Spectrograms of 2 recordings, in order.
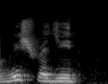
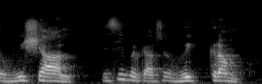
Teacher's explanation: ब का उच्चारण स्थान क्या है, ओष्ठ, और जबकि व का उच्चारण स्थान इन्होंने बताया आचार्य दंतोष्ठम, यानी व में ऊपर वाला दंत और नीचे वाला ओष्ठ, यहाँ से उच्चारण होगा व।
